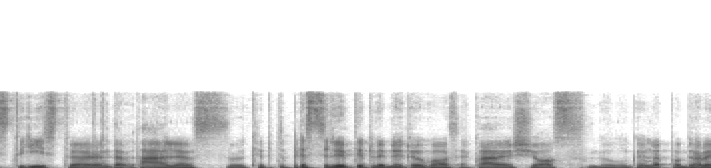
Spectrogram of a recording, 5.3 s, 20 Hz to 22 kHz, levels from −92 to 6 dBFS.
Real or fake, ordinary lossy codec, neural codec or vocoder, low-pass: fake; MP3, 96 kbps; codec, 24 kHz, 0.9 kbps, WavTokenizer, medium music audio release; 9.9 kHz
